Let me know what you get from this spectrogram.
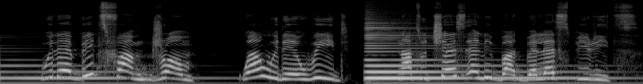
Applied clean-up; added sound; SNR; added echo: none; Acoustic guitar; 0 dB; none.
